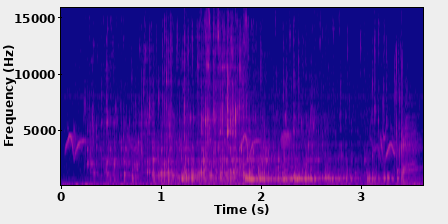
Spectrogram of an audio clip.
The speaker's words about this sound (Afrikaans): Terwyl mamma die kombers gaan haal, skink Callie melk in 'n bakkie vir die kat.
